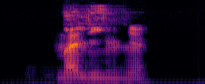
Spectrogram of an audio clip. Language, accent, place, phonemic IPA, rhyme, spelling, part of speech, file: French, France, Lyon, /ma.liɲ/, -iɲ, maligne, adjective, LL-Q150 (fra)-maligne.wav
- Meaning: feminine singular of malin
